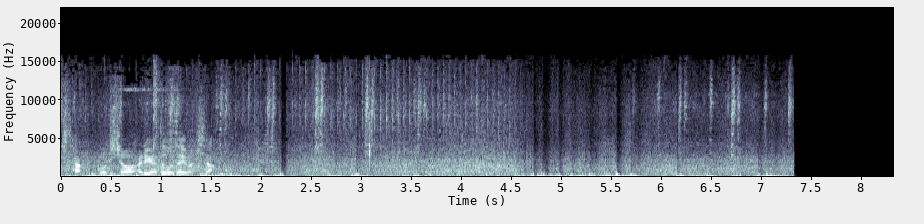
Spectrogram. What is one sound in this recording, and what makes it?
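Wind buffets the microphone with a low rumble.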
